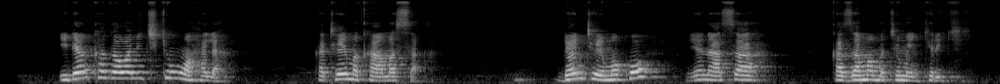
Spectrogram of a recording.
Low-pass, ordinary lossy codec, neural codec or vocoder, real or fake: none; none; none; real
